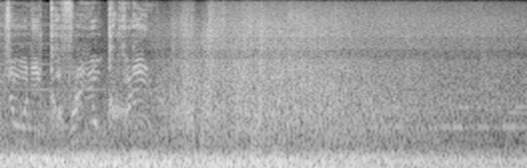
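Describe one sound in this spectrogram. Shells splash heavily into the water nearby.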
